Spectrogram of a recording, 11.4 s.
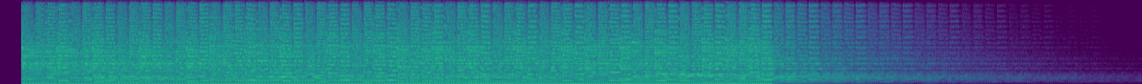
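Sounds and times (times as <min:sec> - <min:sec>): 
bass: 0:00.2 - 0:08.6.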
